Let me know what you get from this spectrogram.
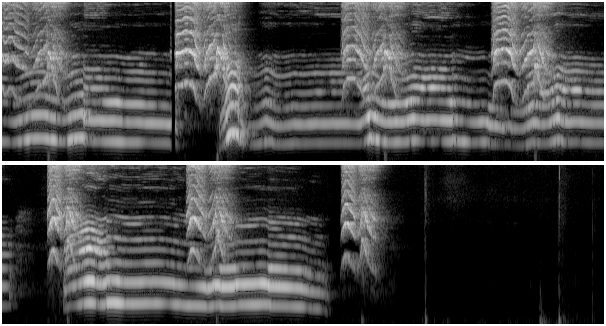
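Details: A female Siberian Husky puppy howls for her squeak toy, which is on the bed: long, wavering, high-pitched notes.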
